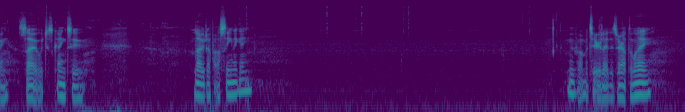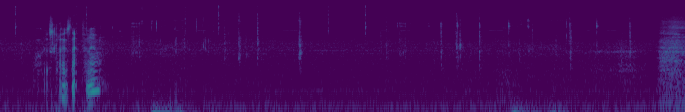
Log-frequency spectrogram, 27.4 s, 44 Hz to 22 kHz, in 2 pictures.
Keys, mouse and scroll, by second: 0.9 click, 2.5-3.4 scroll, 5.0 click, 6.6 click, 7.3 click, 8.2 click, 14.0 click, 15.4 click, 16.3 scroll, 18.1 alt+click, 21.0 ctrl+click, 21.7 scroll, 22.5-23.2 shift+scroll, 23.3 super+scroll, 23.9 super+scroll, 25.1 alt+scroll, 25.6-26.2 alt+scroll, 26.3 alt+scroll, 26.3 alt+scroll down 1, 26.8 alt+scroll down 1, 27.0 alt+scroll up 1, 27.1 alt+scroll down 1, 27.2 alt+scroll up 1.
